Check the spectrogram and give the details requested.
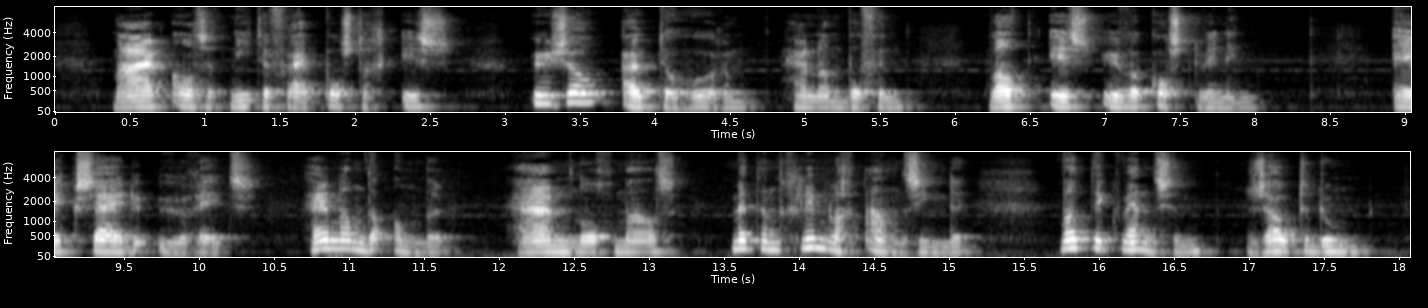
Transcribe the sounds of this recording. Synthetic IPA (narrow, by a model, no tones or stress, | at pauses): maːɹɑlˠsɦətnitəvrɛjpɔstəχɪs | yzowœɥtəɦʊːrən | hɛɹnɑmbɔfɪn | ʋɑtɪsyʋəkɔstʋɪnɪŋ | ɪksɛjdəyrejts | hɛɹnɑmdəʔɑndər | hɛmnɔχmaːlˠs | mɛtənχlɪmlɑχaːnzində | ʋɑtɪkʋɛnsənzɑwtədun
